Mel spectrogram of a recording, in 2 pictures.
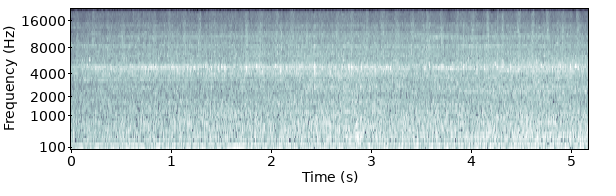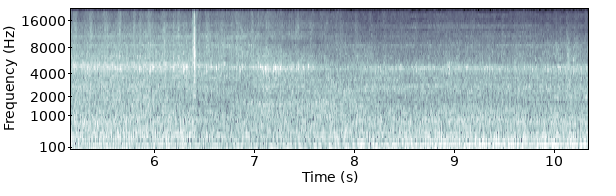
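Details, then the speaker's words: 1969 Dodge Charger (General Lee) V8, revived after years abandoned, idling in neutral after topping up transmission fluid: steady even idle, smooth low rumble, no misses or knocks; normal idle, runs like a new car. "it's like a new car look it run so smooth he hasn't even fallen off the roof yeah Hulk is just he's Rock Solid right now"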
